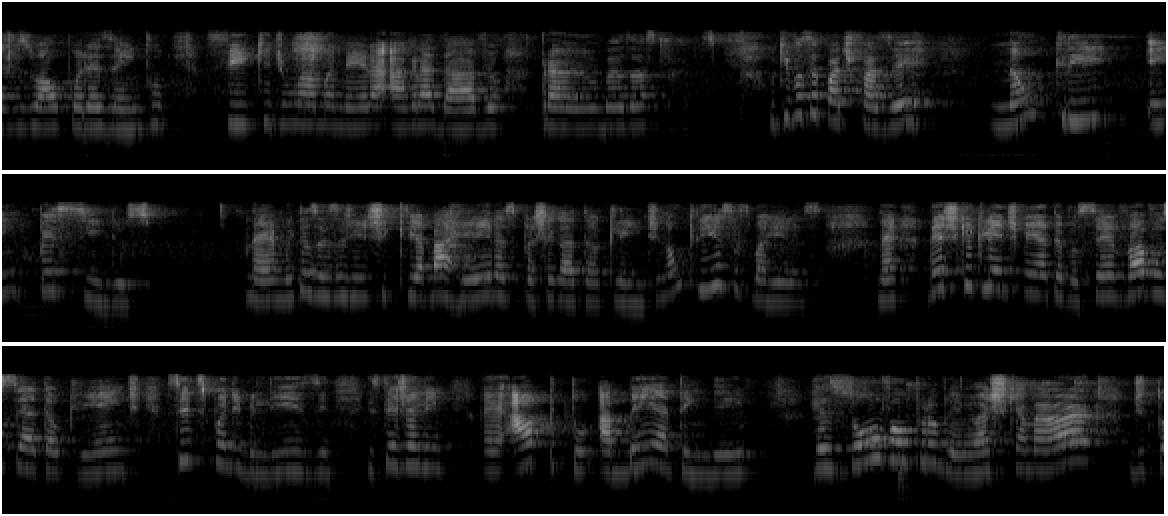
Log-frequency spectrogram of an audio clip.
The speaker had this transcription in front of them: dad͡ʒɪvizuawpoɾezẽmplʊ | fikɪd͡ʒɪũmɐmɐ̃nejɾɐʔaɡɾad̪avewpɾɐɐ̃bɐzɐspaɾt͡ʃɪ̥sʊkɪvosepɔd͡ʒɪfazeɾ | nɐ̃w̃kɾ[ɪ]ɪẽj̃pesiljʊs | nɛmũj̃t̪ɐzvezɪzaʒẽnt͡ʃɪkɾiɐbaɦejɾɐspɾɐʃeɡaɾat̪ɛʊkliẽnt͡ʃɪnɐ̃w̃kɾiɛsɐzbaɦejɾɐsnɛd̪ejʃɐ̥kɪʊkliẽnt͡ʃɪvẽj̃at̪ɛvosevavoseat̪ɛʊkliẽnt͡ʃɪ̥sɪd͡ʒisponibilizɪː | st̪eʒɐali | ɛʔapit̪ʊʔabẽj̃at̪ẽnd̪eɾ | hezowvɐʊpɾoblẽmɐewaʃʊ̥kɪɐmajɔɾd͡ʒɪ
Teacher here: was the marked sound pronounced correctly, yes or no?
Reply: no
